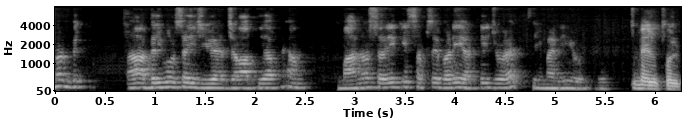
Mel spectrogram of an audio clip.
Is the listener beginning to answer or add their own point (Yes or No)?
Yes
